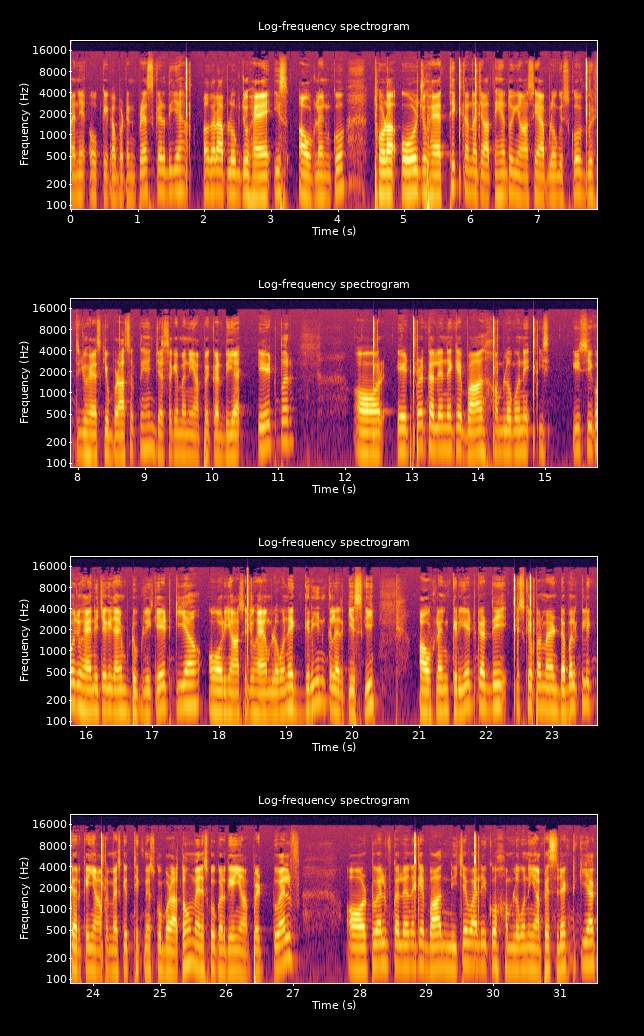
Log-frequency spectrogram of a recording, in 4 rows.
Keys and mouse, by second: 0.8 F3, 1.9 click, 2.3-2.8 F2, 5.9 click, 12.6 click, 14.9-18.1 right drag, 18.6 right click, 22.6 click, 28.9 click.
